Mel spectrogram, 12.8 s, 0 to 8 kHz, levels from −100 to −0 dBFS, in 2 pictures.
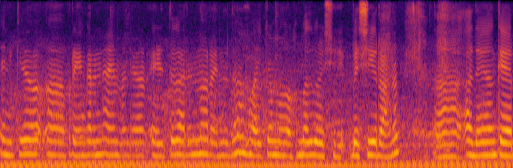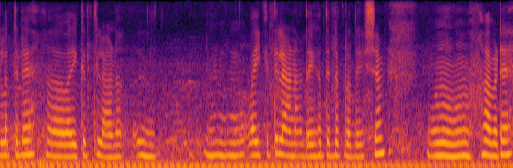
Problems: background sounds at intervals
